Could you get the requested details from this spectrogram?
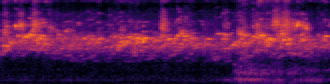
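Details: Pet budgerigars twitter and warble without pause in a bright, scratchy stream of chirps. A low rumbling murmur joins in during the last second.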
